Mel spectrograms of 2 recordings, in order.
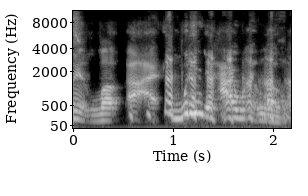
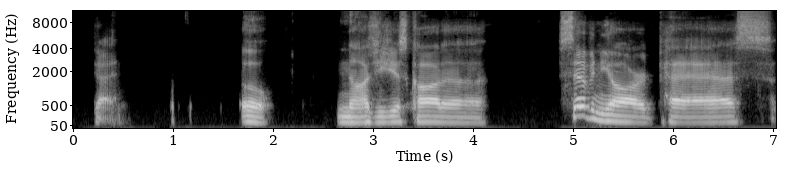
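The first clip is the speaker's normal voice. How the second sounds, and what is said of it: Low, sultry voice. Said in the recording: “Let me give you my sexy voice ... Why don't you instantly go low? ... you went low too”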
